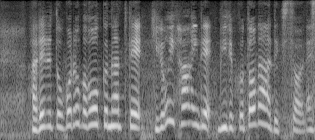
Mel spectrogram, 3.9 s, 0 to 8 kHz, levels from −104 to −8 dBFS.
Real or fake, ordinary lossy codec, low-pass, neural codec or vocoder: fake; none; none; codec, 16 kHz, 0.8 kbps, ZipCodec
